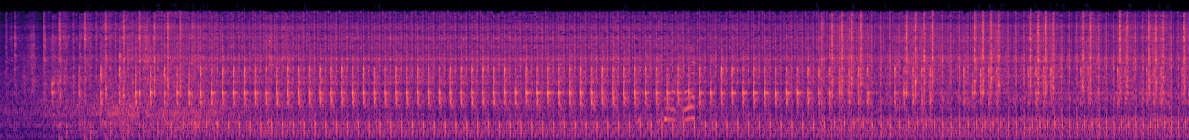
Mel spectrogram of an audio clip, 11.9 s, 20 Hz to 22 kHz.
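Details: Used 12 hp RT120 single-cylinder diesel tractor (walking tractor) with small-eye head, Sai Fah ZR frame and manual gearbox, test-driven: steady, even thump around 110 beats a minute once it catches, no knocks or misses; sounds healthy.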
